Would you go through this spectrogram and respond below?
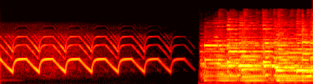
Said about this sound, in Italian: In lontananza una sirena della polizia si faceva sempre più vicina.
